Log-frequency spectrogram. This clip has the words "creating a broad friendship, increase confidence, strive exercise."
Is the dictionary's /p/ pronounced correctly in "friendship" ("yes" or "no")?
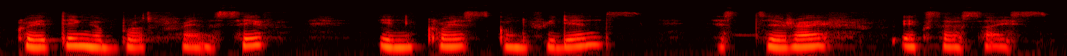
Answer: no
